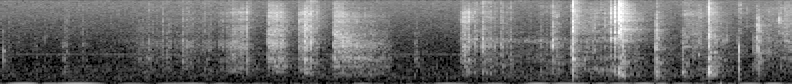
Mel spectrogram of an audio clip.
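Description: Scissors cutting paper along a short score line for an Andes Mints shadow box craft: quiet, close snips and soft paper rustling in an uneven run, faint overall, with no talking.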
